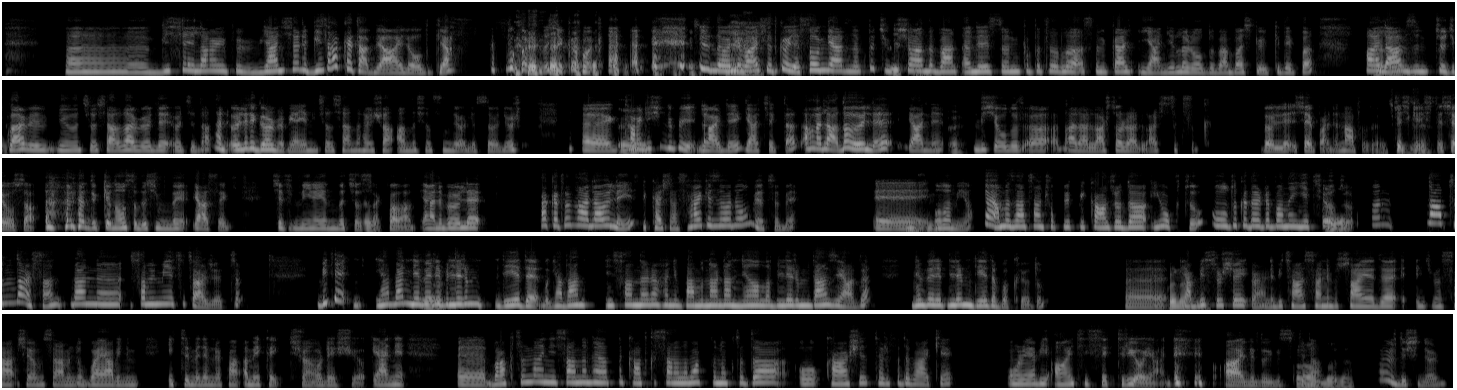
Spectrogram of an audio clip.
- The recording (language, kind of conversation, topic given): Turkish, podcast, İnsanların kendilerini ait hissetmesini sence ne sağlar?
- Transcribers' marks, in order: laughing while speaking: "Bu arada şaka maka. Şimdi öyle başladık"; laugh; chuckle; chuckle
